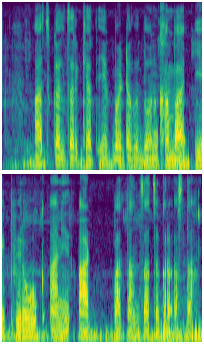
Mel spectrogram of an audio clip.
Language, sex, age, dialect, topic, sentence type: Marathi, male, 18-24, Southern Konkan, agriculture, statement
